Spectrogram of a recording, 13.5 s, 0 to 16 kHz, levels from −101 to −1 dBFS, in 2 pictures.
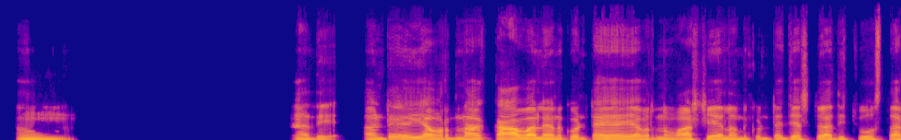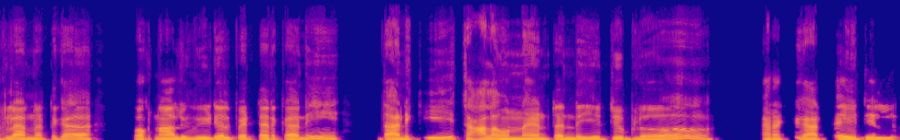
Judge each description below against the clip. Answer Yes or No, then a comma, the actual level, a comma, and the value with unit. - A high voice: No, medium, 145 Hz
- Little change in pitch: No, average, 3.3 semitones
